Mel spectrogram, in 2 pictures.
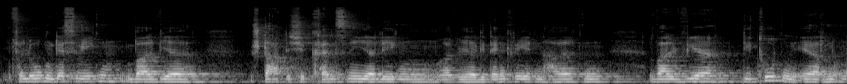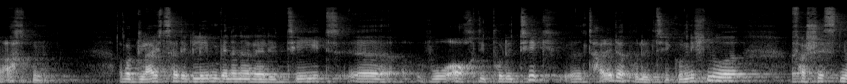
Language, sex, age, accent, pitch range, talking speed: German, male, 40-59, German, 125-170 Hz, 125 wpm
